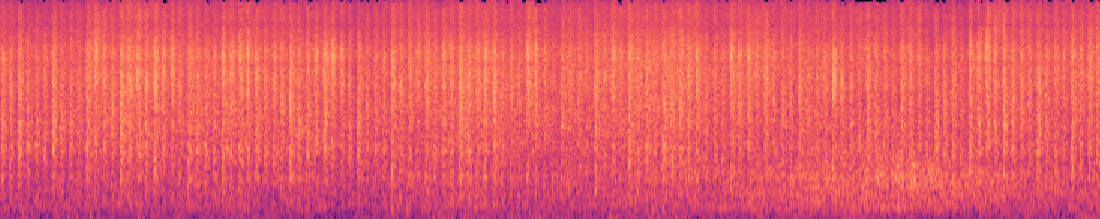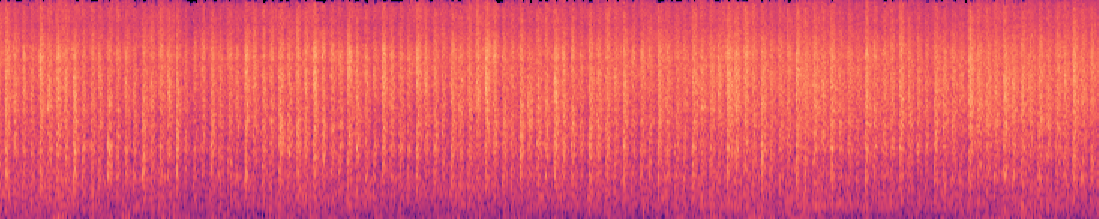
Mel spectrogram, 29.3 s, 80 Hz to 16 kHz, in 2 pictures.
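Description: Passenger train hauled by steam locomotive 3801, heard from an open carriage window: a steady, loud clatter and rumble of wheels on rail.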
